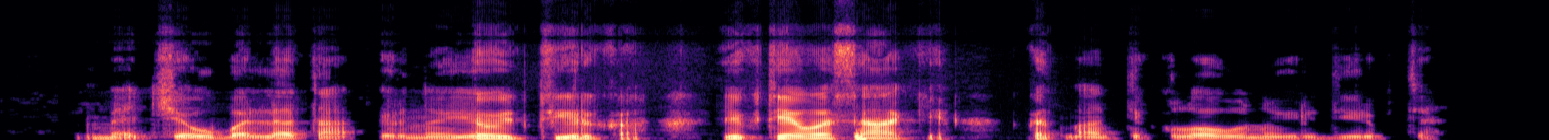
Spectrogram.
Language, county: Lithuanian, Kaunas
